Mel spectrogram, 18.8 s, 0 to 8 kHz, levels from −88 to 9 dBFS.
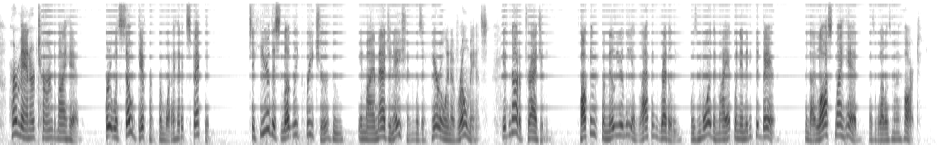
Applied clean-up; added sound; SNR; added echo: neural mask model RNNoise.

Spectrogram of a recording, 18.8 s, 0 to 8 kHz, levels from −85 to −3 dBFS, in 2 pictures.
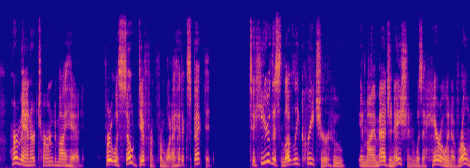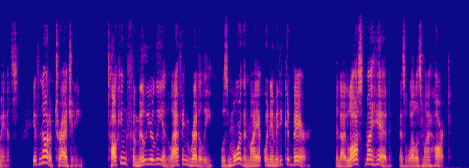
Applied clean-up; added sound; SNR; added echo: neural mask model Resemble Enhance denoiser.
